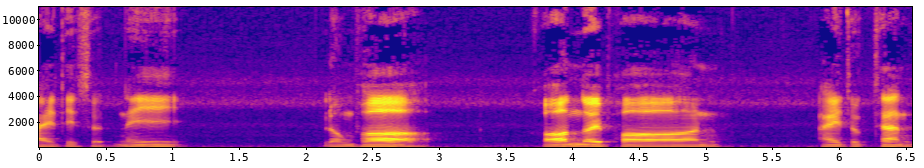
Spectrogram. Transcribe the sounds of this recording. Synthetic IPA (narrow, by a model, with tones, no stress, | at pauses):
a˧jt̪ʰiː˦˩su˨˩t̪̚niː˦˥ | lo˧ŋpʰɔː˥˩ | kʰɔː˦˥mnu˧əjpʰɔː˧n | ha˥˩jt̪ʰu˦˥k̚t̪ʰa˥˩n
